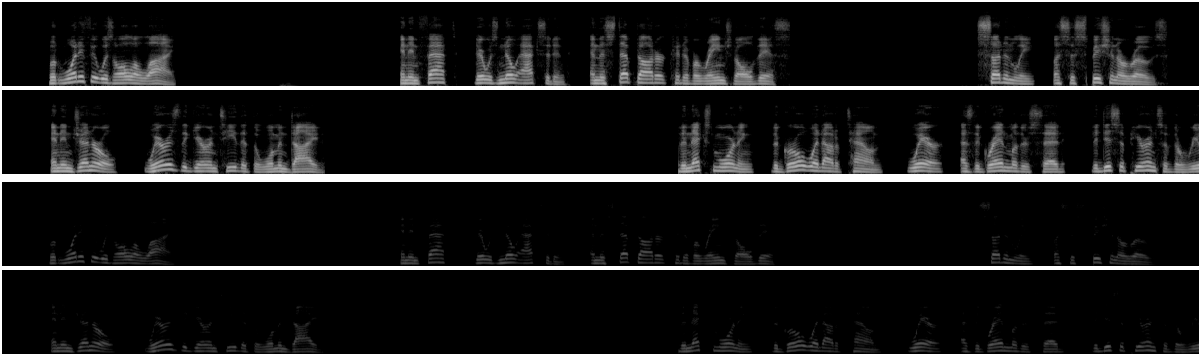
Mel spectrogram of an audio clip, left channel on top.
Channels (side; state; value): right; quieter; 28.5 dB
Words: But what if it was all a lie? And in fact, there was no accident, and the stepdaughter could have arranged all this. Suddenly, a suspicion arose. And in general, where is the guarantee that the woman died? The next morning, the girl went out of town, where, as the grandmother said, the disappearance of the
